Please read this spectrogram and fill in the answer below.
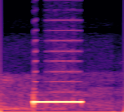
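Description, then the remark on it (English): A single clean electronic beep at a steady pitch, lasting about half a second, sounding like a voicemail recording prompt, with faint room noise before and after and no one talking. “Or you can leave a voicemail expressing your displeasure after the tone.”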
